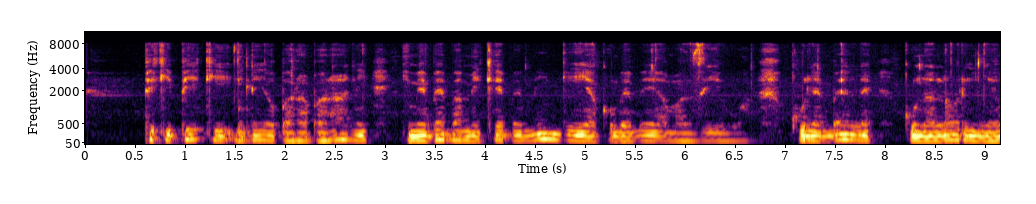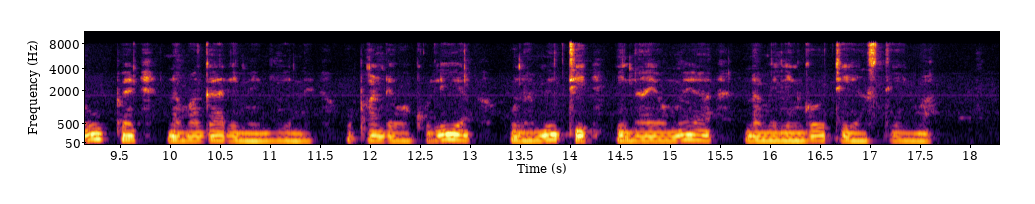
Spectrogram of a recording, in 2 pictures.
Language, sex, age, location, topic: Swahili, male, 18-24, Mombasa, agriculture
